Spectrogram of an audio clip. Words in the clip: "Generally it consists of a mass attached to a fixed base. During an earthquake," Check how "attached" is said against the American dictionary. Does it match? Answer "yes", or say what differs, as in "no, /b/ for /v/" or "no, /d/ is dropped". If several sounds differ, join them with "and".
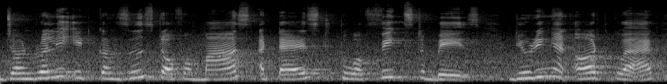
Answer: no, /s/ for /tʃ/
